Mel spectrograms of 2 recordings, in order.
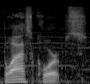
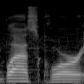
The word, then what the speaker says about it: Blast Corps: I told my mom I wanted blast corpse cuz I didn't know how to say it and she thought it was a you know a violent corpse killing game but it wasn't it's not a blast core is you know that's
